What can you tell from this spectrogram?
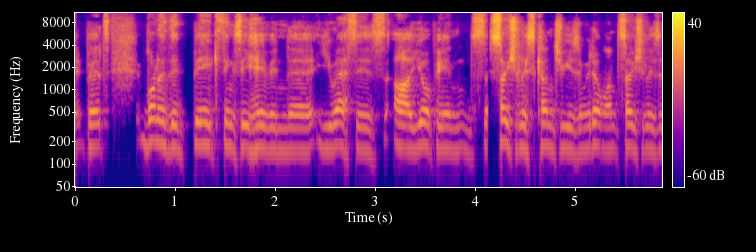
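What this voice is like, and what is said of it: Non-local, non-American accent. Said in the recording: “as you can tell from the accent, I'm not a local”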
